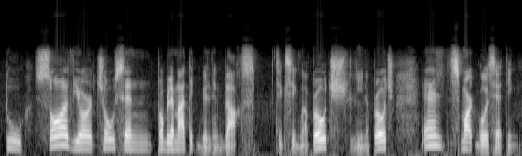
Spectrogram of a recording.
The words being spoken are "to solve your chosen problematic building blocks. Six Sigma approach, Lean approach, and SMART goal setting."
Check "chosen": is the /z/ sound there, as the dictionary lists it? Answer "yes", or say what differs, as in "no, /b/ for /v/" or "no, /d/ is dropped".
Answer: no, /s/ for /z/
